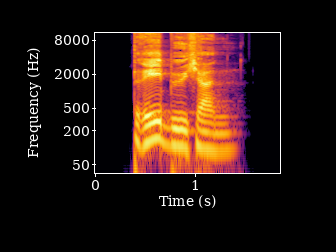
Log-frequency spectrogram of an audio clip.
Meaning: dative plural of Drehbuch
- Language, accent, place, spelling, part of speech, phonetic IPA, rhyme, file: German, Germany, Berlin, Drehbüchern, noun, [ˈdʁeːˌbyːçɐn], -eːbyːçɐn, De-Drehbüchern.ogg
